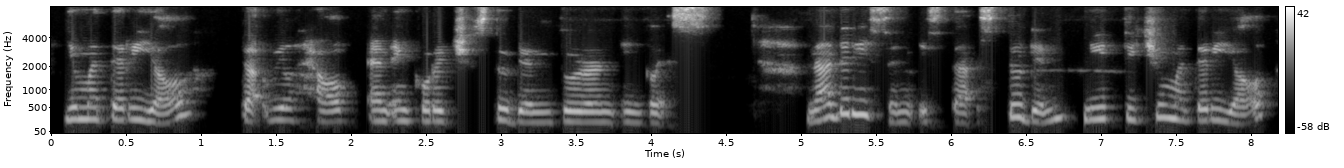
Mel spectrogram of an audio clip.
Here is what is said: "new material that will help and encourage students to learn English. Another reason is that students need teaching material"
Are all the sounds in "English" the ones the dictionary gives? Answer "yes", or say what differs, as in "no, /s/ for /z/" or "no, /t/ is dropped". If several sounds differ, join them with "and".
no, /s/ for /ʃ/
